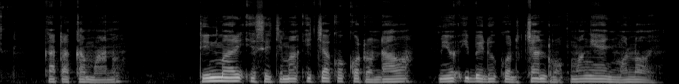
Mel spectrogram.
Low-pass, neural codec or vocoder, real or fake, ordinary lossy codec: none; vocoder, 44.1 kHz, 128 mel bands, Pupu-Vocoder; fake; none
